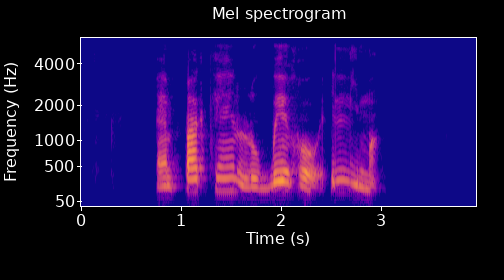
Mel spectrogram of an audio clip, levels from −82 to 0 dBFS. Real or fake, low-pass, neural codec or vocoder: real; 5.4 kHz; none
